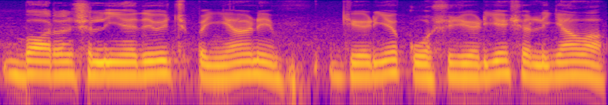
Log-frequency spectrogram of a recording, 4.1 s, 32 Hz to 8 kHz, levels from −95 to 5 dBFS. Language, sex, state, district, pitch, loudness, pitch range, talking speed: Punjabi, male, Punjab, Kapurthala, 150 Hz, -12 LUFS, 140-155 Hz, 160 wpm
